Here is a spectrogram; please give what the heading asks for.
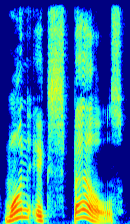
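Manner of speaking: slow high indignant exclaim. A narrator's reading. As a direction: proclaim it scandalised. Brownell scandalised, repeats.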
